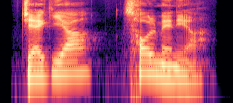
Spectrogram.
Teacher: the 받침 기역 or 받침 니은 is followed by 이응 at 이. Continuous sounding rule applies here and it is pronounced as 잭이야 or 서울맨이야 in normal speed.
